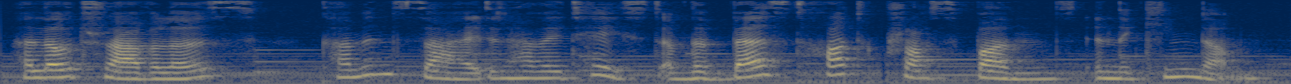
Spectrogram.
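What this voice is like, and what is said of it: Raspy refined accent. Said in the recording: “She rasped in a refined accent.”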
